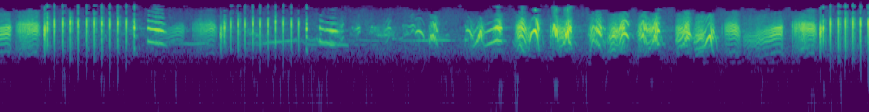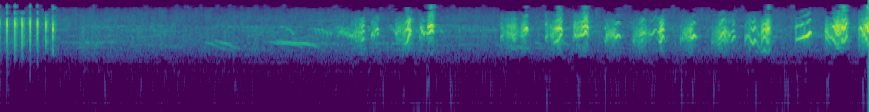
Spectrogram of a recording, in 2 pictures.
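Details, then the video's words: Swallow opening with repeated buzzy rattles and quick twittering notes, a brief near-silent gap with soft faint chirps, then a resumed burst of sharp high chattering; nothing else audible. "SWALLOW BIRD Sound Effect"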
